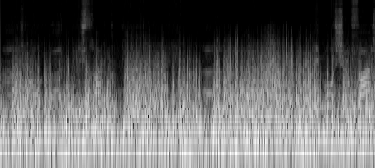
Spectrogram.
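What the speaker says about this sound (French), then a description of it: "il y a un de ces vents, un vent glacial, un vent administrable" Strong, icy wind blasting across the microphone in loud, continuous buffeting gusts that rumble and roar, with a voice speaking faintly beneath the noise.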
